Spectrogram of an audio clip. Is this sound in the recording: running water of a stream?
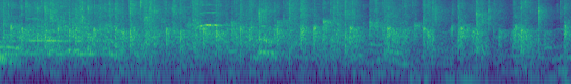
no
